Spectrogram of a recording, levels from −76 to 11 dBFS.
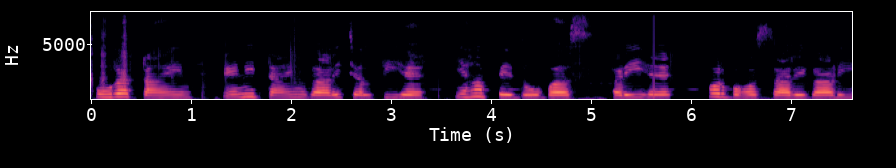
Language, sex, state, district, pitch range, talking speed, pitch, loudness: Hindi, female, Bihar, Saran, 240-280 Hz, 135 wpm, 245 Hz, -21 LUFS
